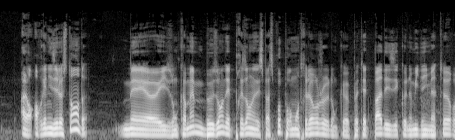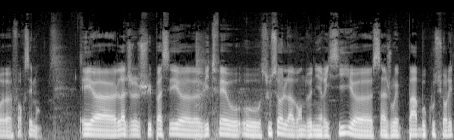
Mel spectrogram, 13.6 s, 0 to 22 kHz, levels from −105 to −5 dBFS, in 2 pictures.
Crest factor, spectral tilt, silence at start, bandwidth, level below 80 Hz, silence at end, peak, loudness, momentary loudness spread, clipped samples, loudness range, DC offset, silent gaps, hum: 14 dB; -7 dB/octave; 0.3 s; 10.5 kHz; -40 dBFS; 0 s; -2 dBFS; -18 LUFS; 7 LU; under 0.1%; 2 LU; under 0.1%; none; none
